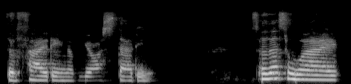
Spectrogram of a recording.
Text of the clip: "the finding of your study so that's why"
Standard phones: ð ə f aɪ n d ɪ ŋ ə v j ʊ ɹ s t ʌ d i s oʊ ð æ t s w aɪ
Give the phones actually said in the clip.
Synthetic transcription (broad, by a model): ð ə f aɪ d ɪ ŋ ə v j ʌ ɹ s t ʌ d i s oʊ ð æ t s w aɪ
